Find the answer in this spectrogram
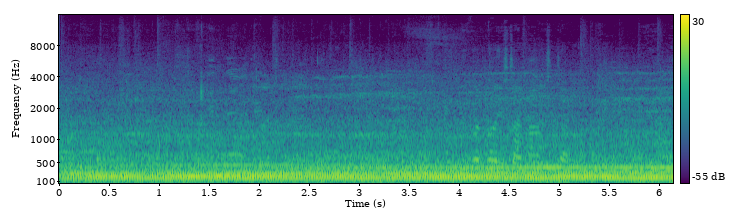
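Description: A steady mechanical hum with several held low tones, running evenly throughout, under faint background voices.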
